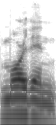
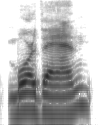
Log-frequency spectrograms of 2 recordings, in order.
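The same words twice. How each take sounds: First: The word than is quick and sounds like then. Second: The word than is said slowly and fully. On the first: "if I'm doing it in a fast sentence" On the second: "when I say like more more than"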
